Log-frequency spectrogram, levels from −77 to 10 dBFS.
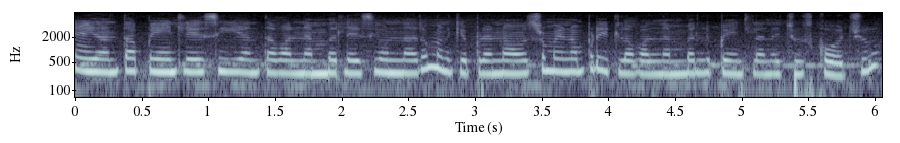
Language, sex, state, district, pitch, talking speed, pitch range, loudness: Telugu, female, Andhra Pradesh, Sri Satya Sai, 275 Hz, 240 wpm, 265-295 Hz, -13 LUFS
